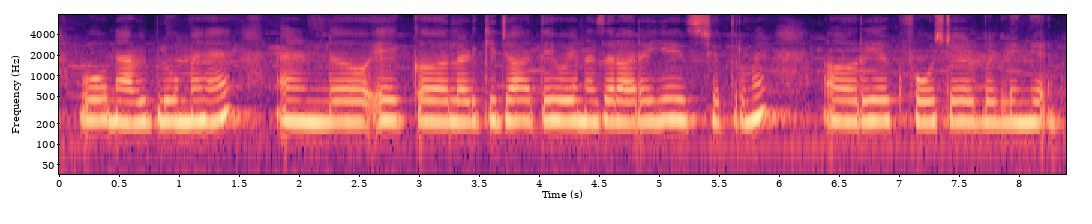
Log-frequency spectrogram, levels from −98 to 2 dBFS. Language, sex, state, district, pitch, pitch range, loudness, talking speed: Hindi, female, Uttar Pradesh, Varanasi, 220 Hz, 215-225 Hz, -13 LUFS, 165 wpm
